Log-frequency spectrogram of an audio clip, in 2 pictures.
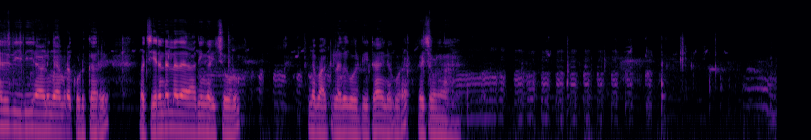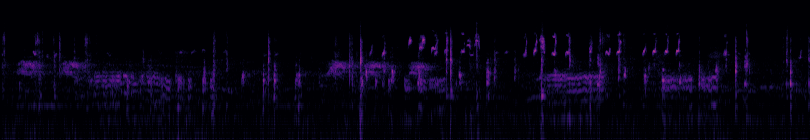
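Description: Chickens peck at grain with quick tapping sounds.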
